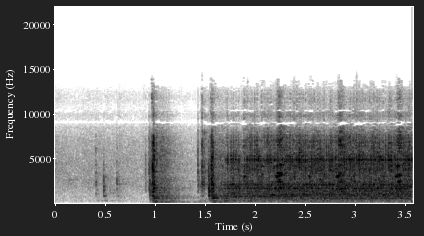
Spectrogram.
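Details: Grey Ferguson TEA20 tractor, first start, jumper leads and brake cleaner as starting aid: catches and runs rough and uneven, about 200 beats a minute; owner thinks one of four cylinders wasn't firing.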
